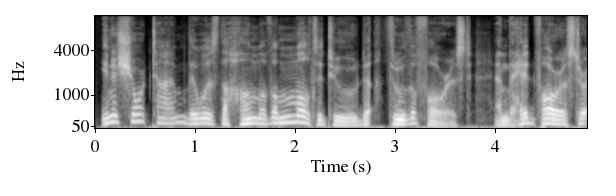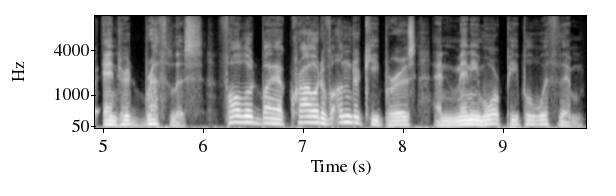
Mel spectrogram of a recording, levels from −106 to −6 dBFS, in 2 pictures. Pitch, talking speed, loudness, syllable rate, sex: 130 Hz, 200 wpm, -16 LUFS, 5.4 syllables/s, male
